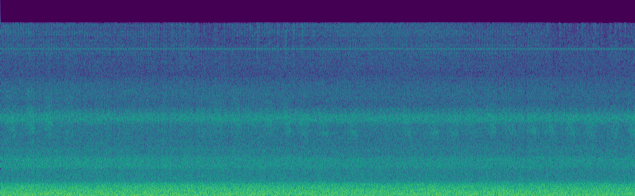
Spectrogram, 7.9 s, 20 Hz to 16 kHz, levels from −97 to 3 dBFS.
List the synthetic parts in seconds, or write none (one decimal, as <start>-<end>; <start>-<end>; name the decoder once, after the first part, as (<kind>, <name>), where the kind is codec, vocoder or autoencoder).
4.6-5.1 (vocoder, BigVGAN v2)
